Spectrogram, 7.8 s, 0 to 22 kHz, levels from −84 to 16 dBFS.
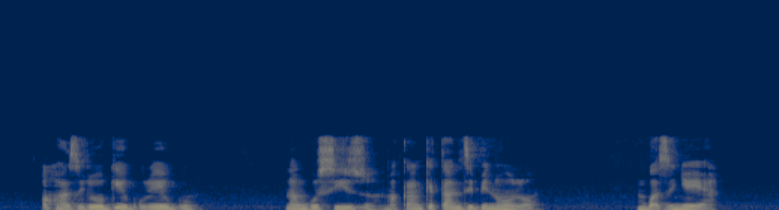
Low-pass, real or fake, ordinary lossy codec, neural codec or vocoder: none; real; none; none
